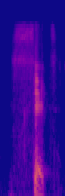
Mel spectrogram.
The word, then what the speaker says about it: cette: You will need to use set, C-E-T-T-E, set.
